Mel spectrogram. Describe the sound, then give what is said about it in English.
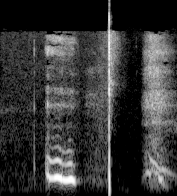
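A single sharp, crisp smack of a hand slapping a bare breast, landing between two breathy, wordless vocal sounds. “Slap your tit for me.”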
